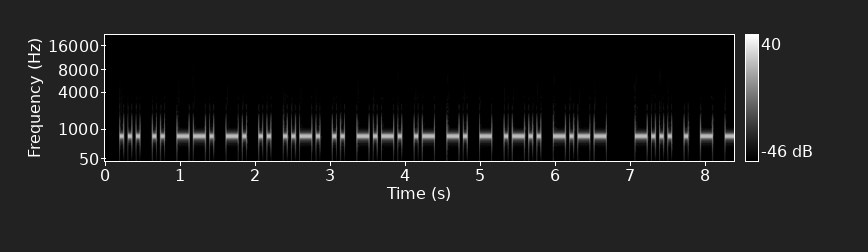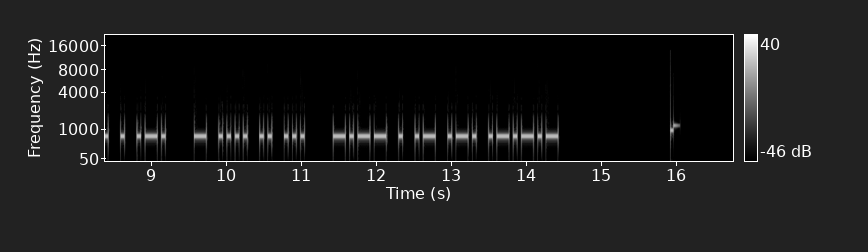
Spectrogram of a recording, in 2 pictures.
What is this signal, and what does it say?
Morse code, heard as a keyed tone, about 22 wpm, 700 Hz. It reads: SIGNIFICANTLY BETTER THIS YEAR.
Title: Sentences from Top 1500 Words 22wpm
